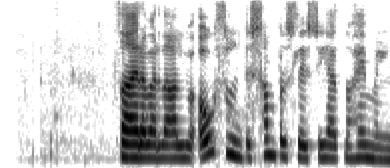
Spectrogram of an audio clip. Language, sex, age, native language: Icelandic, female, 11, Icelandic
